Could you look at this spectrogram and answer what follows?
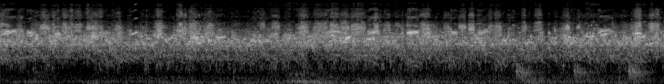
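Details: Caged colony of budgies singing, bright high chirps and warbled twitters layered over a continuous scratchy chorus.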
